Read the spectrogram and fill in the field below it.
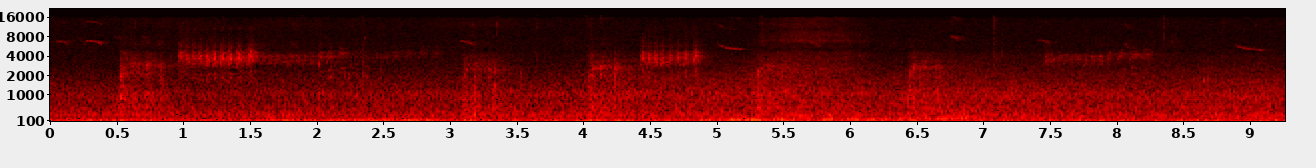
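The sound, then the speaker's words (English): Small birds flitting about in trees chirp intermittently on a calm morning, short high calls scattered across the scene, over a steady low outdoor rumble with no one speaking. “It's a lovely calm morning, as I said, and there's loads of wee birds flitting about in the trees.”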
